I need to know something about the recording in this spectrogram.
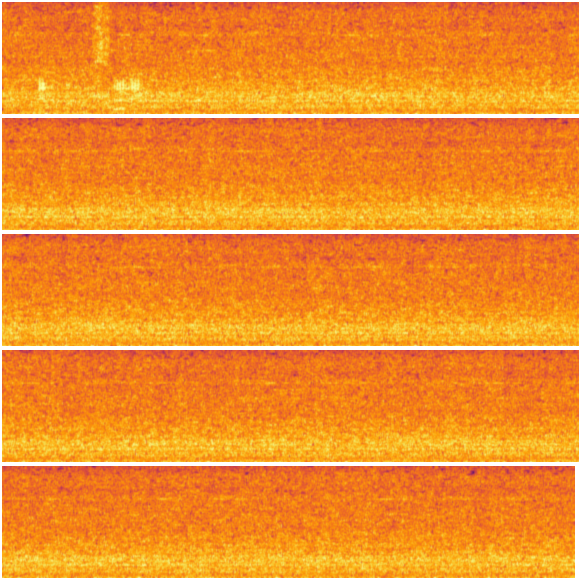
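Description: Jet engines hum steadily with a low drone.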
